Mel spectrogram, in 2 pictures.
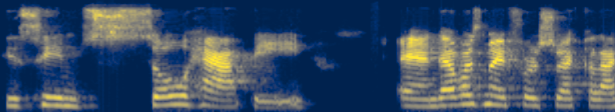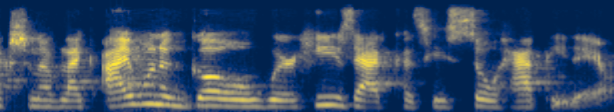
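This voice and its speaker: Fairly quick, fairly high-pitched speech from a woman with a bright, sharp tone. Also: ordinary pitch variation. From Transylvania, Romania (Hungarian minority). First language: Hungarian. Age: 30s. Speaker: real estate agent. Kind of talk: interview. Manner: casual, lively.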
